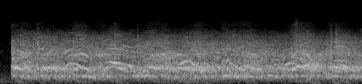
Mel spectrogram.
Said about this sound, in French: À Buenos Aires, la nouvelle du débarquement est accueillie par des foules en délire.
